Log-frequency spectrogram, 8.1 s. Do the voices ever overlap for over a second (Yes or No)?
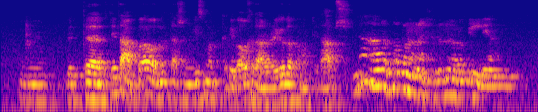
No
